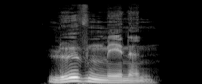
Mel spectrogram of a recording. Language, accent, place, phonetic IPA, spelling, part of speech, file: German, Germany, Berlin, [ˈløːvn̩ˌmɛːnən], Löwenmähnen, noun, De-Löwenmähnen.ogg
- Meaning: plural of Löwenmähne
